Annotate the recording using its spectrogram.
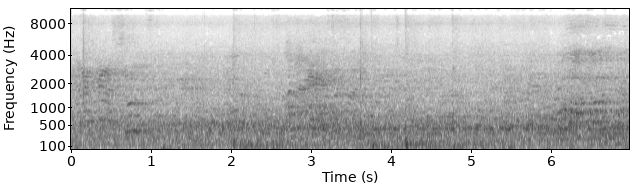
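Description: Young men shout and call out to each other across an echoing indoor pitch.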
